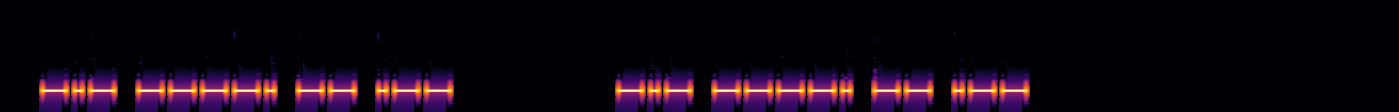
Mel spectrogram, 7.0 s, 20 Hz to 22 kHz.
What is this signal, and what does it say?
Morse code, heard as a keyed tone, about 30 wpm, 700 Hz. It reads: K9MW K9MW
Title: USA Call Signs - 4 Characters - Repeated 2x - 30wpm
